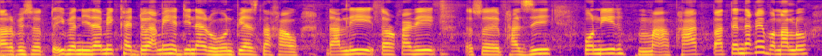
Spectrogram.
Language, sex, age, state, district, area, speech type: Assamese, female, 30-45, Assam, Nalbari, rural, spontaneous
